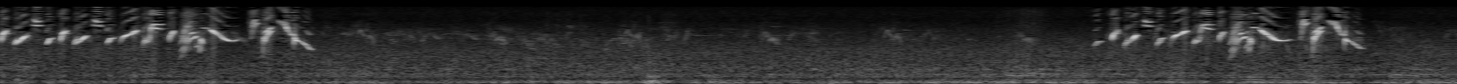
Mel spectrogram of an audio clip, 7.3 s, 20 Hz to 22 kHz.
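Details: European goldfinch of the Balkan form balcanica singing for a 2017 internet song contest; a fast, bright jangle of chirping and twittering notes for about a second and a half, silence, then another tinkling phrase.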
